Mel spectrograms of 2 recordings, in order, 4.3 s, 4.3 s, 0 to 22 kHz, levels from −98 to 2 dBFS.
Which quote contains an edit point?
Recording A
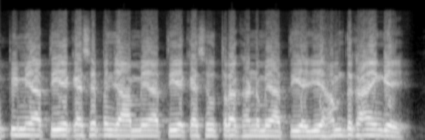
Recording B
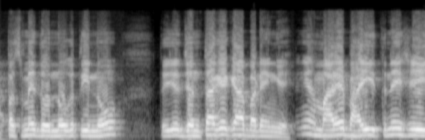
B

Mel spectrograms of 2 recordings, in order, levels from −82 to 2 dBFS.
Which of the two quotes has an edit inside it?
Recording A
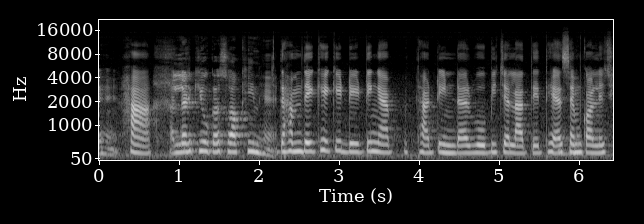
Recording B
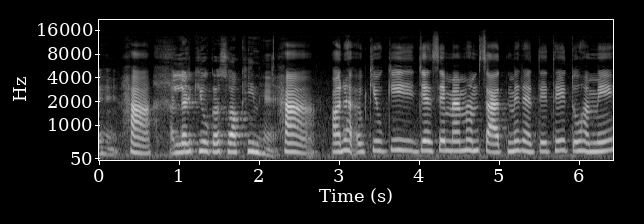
A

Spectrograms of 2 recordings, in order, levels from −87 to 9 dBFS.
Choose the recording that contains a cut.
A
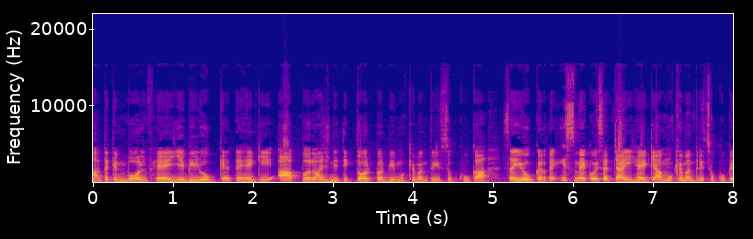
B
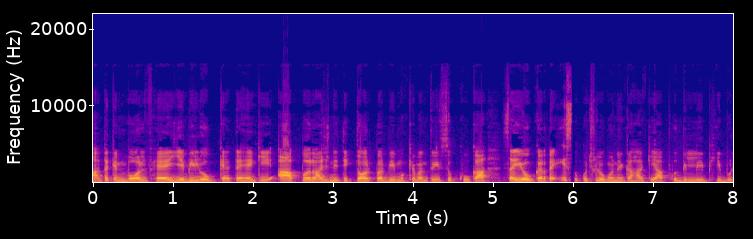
B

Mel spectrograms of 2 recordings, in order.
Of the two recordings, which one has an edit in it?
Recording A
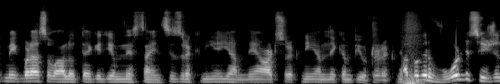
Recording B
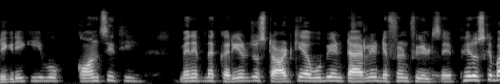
A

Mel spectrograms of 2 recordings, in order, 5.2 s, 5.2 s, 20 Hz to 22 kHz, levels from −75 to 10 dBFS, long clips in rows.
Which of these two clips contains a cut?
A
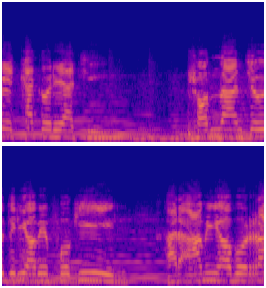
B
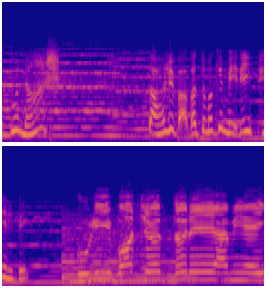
B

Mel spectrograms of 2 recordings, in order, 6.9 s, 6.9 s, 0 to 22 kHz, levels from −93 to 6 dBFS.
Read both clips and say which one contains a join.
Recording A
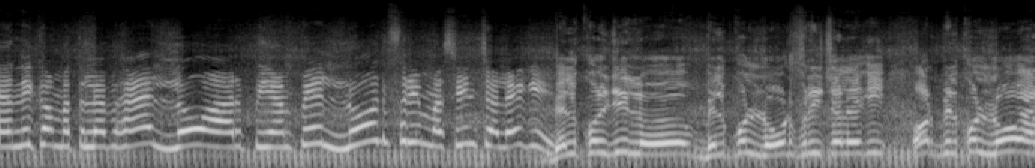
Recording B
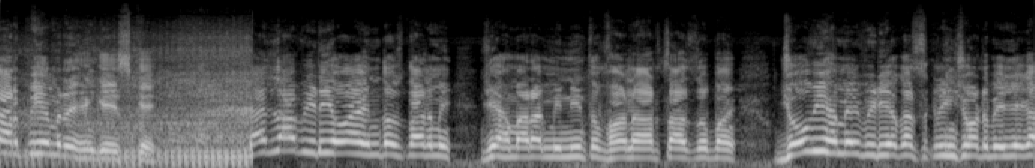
B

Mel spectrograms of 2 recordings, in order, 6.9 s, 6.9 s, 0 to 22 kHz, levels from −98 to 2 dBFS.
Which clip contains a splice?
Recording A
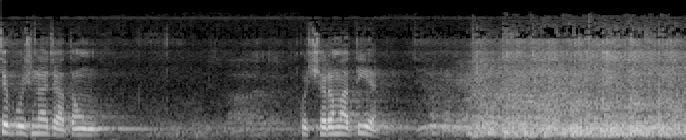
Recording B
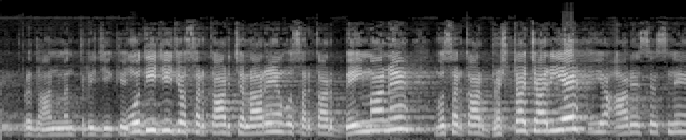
B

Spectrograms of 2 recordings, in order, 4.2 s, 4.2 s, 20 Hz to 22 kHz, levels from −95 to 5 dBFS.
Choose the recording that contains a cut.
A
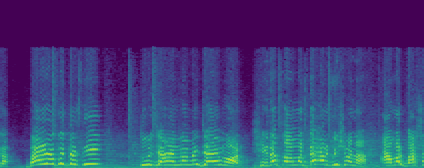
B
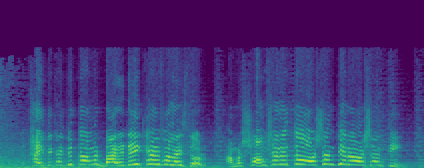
A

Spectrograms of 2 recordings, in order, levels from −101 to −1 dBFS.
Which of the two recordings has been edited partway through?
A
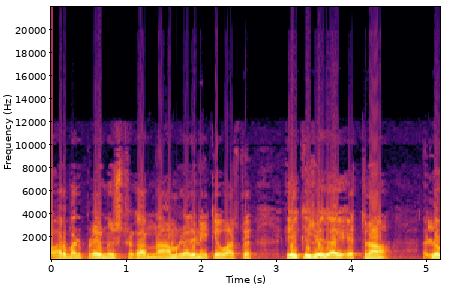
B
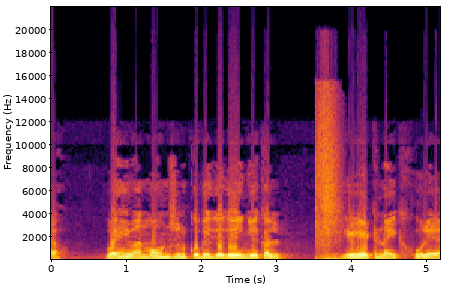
B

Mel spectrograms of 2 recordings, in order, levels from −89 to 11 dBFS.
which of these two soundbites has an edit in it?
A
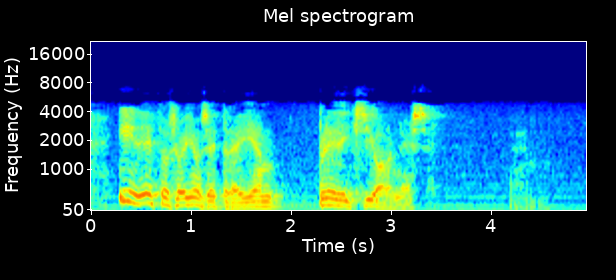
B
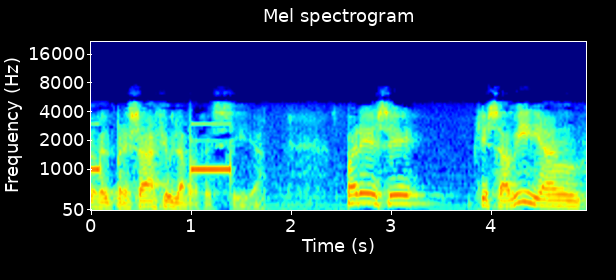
A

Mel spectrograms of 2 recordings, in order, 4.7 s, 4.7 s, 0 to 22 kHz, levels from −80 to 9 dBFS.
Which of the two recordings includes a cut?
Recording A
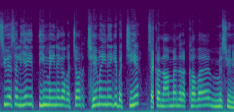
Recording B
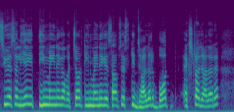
A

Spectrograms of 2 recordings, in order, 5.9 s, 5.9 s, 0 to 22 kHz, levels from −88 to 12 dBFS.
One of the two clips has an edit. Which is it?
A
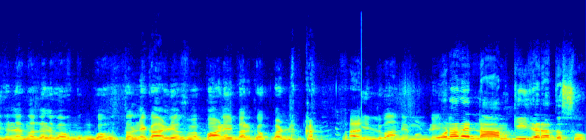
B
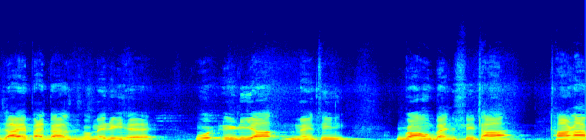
A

